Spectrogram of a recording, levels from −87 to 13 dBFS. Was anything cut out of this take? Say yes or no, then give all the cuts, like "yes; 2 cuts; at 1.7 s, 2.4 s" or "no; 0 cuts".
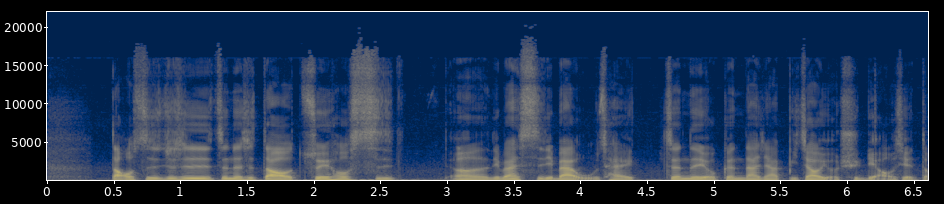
no; 0 cuts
